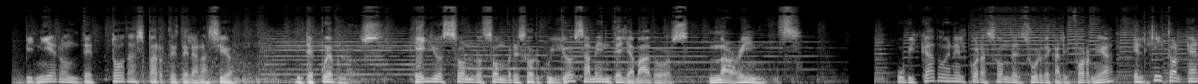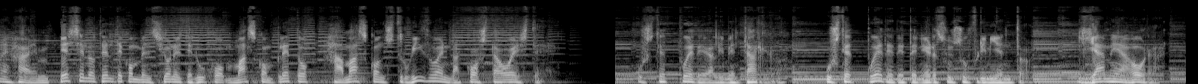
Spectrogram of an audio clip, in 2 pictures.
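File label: Spanish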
